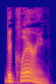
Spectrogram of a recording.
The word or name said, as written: declaring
